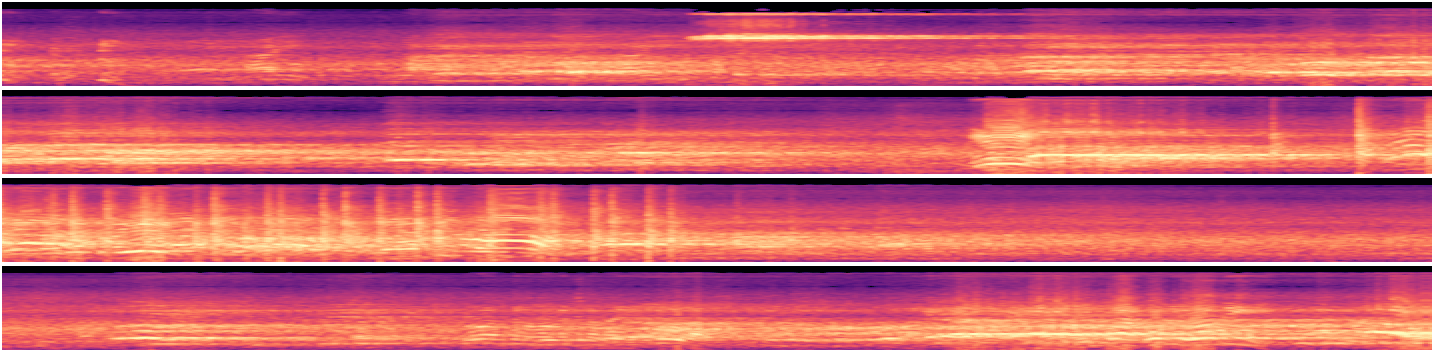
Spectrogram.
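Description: Water splashes and churns as swimmers thrash in a pool.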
